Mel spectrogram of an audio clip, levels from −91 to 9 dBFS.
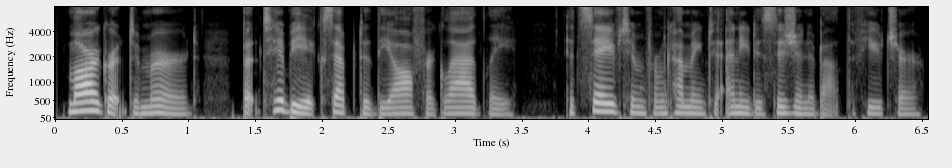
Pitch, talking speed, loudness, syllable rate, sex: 170 Hz, 175 wpm, -22 LUFS, 6.3 syllables/s, female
